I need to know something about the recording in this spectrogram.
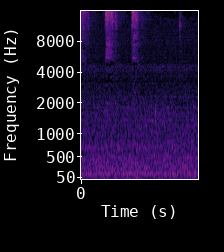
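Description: Quiet room tone with a steady low hum, and two brief soft swishes about half a second and a second in from playing cards being handled on a close-up pad.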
